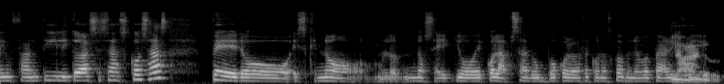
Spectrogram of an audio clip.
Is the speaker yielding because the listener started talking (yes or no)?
yes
